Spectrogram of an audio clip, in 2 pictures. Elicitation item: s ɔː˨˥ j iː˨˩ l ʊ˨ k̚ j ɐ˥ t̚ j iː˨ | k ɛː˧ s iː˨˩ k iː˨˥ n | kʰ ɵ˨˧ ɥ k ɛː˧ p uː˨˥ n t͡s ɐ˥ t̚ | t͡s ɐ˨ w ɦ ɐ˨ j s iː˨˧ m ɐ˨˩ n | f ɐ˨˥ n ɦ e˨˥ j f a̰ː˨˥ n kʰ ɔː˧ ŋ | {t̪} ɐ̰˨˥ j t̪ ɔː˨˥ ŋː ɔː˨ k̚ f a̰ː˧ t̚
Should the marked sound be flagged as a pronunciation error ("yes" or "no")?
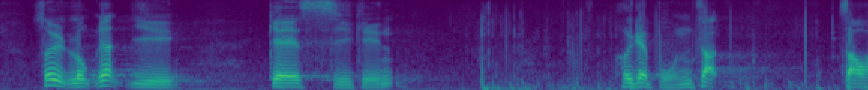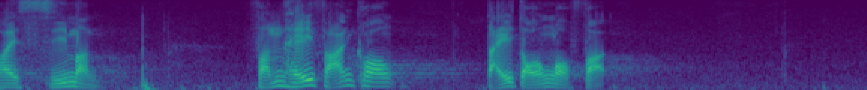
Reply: no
